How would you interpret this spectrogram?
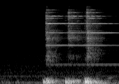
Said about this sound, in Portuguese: Se vocês escutaram esse sininho tocando, né? Nós temos Sim. nos nossos episódios gravados, nas lives, né? O nosso sininho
